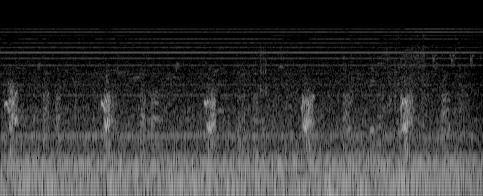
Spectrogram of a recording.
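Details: A sleeping kitten gives soft, short squeaky calls about every two seconds, each a brief mid-pitched burst with fainter small peeps between, over a low steady background hum.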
